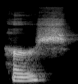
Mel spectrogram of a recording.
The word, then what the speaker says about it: Hersh: I do have a website that's simply my name, Sharon Hirsch, and Hirsch is spelled H-E-R-S-H. If you like chocolate, it's like Hershey.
